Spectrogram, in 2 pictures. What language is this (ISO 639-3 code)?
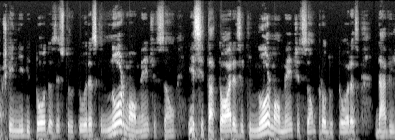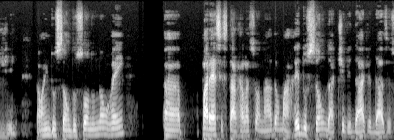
por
